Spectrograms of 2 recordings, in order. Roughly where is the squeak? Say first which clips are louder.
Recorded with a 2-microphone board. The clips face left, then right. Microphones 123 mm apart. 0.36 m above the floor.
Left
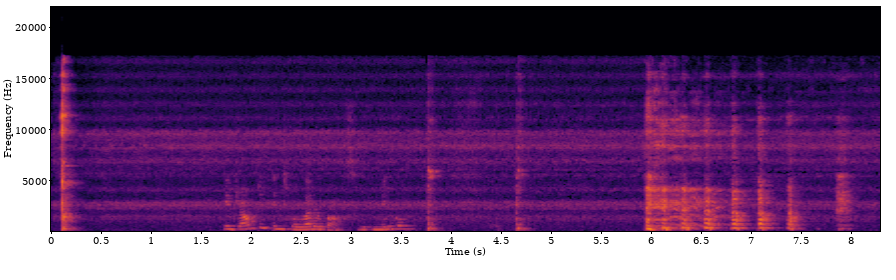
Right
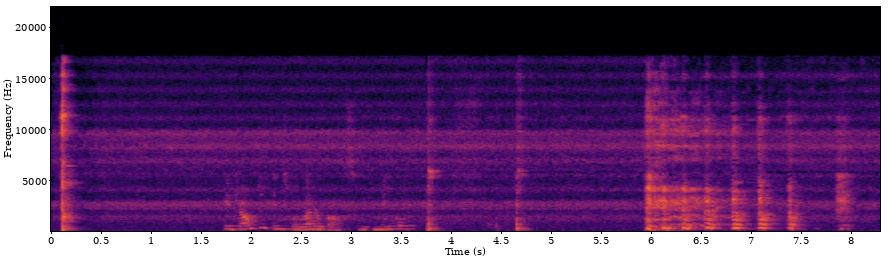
Right 3 dB; right.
